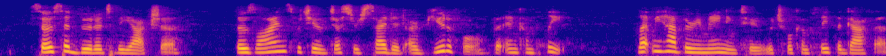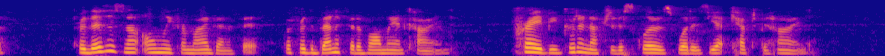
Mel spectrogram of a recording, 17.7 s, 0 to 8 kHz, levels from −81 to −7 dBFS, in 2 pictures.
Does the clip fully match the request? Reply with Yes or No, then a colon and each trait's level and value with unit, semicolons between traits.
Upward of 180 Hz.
Yes: high, 190 Hz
